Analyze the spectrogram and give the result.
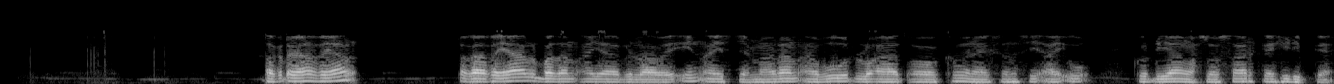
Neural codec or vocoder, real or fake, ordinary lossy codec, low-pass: none; real; AAC, 16 kbps; 9.9 kHz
